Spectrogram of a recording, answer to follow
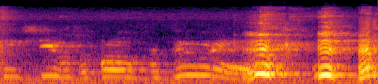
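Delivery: laughing while telling about the cousin; laughing through words. Real, not acted. Telling a friend how her cousin got high, laughing. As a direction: breaks into laughter mid-line.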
